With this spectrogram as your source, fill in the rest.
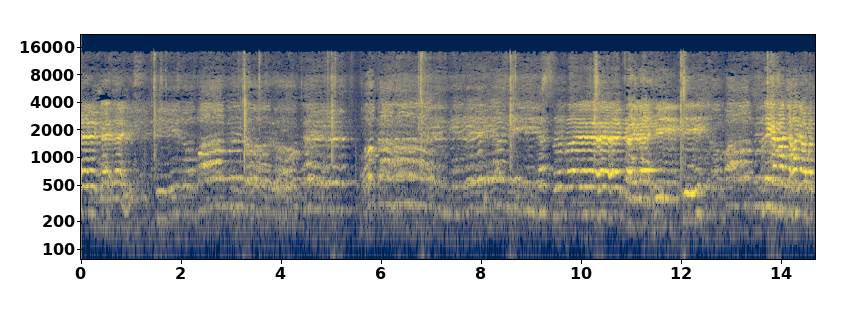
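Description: A man chants a mournful lament loudly through a microphone.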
